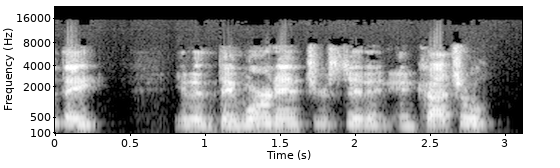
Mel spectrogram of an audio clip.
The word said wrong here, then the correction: Keuchel: isn't that how you pronounce his name? – Keuchel. – Keuchel.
